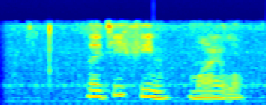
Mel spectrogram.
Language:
Russian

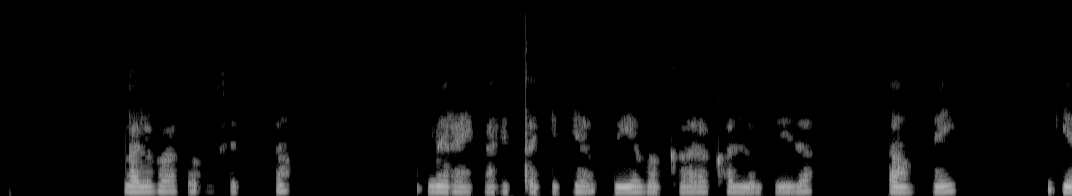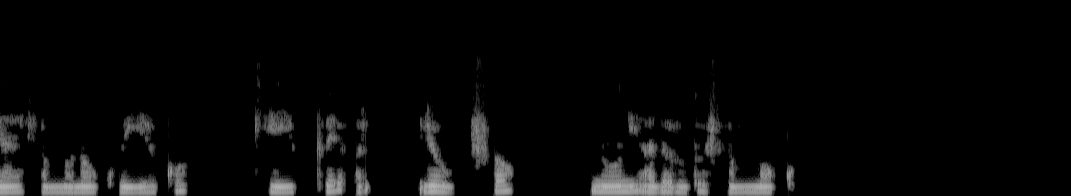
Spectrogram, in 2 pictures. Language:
Wolaytta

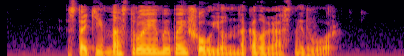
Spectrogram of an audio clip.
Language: Belarusian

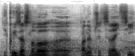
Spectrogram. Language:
Czech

